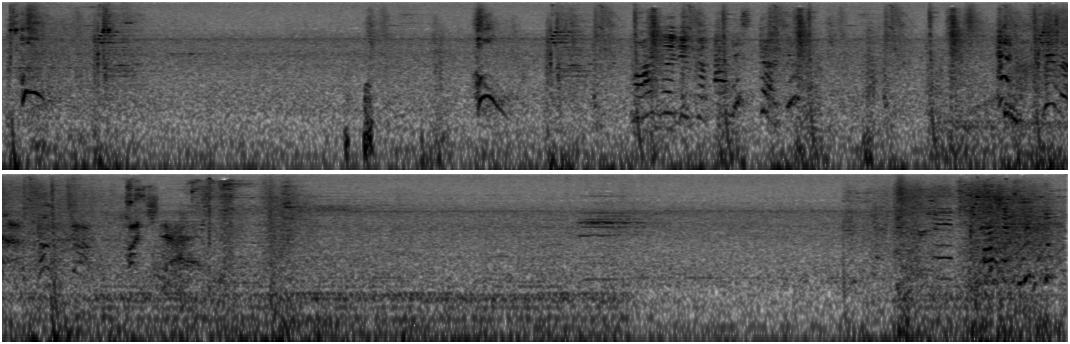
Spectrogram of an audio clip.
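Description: A young woman talks casually into a nearby microphone.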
